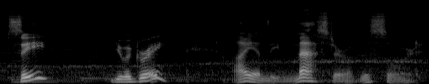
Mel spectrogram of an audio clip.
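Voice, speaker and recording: A woman's voice: extremely low pitch, wildly swooping pitch, a little slow, gravelly, faint music behind, full character voice. A woman playing a cocky, hot-headed and insecure young swordsman in a fantasy audio drama, with a brash, indignant delivery. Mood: boastful. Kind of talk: fantasy audio roleplay acting.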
